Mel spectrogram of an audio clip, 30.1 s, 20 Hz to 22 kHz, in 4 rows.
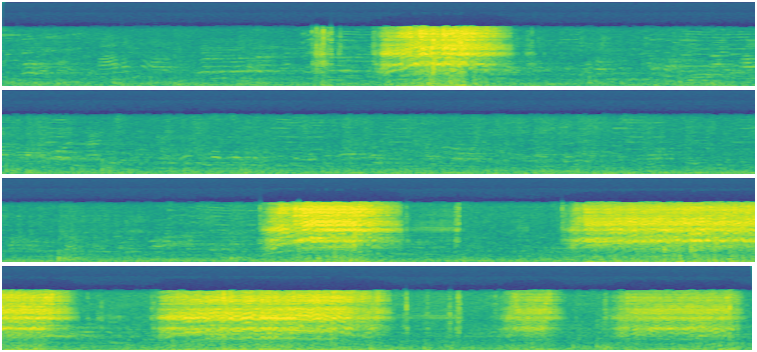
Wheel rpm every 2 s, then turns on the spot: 0, 0, 40, 0, 0, 0, 0, 0, 10, 60, 40, 70, 80, 30, 40.
18-20 26-28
